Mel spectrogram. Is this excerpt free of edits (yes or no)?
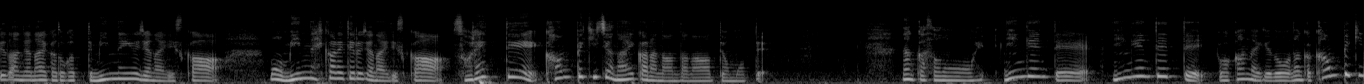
no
